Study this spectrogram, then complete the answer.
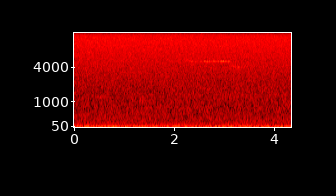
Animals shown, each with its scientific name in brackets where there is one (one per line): Black-throated Green Warbler (Setophaga virens)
